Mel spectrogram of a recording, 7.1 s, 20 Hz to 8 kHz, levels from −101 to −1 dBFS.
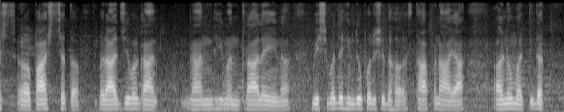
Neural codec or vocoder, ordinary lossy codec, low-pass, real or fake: vocoder, 44.1 kHz, 128 mel bands every 256 samples, BigVGAN v2; none; 7.2 kHz; fake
